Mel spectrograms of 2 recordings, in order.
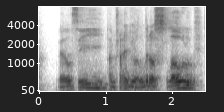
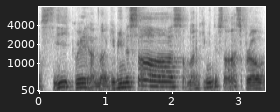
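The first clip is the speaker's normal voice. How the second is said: teasing; 9 semitones higher, 3 dB louder, slower than usual. Real, not acted. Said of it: "teasing refusal to share workout".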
